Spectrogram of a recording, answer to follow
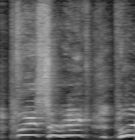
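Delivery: very high, drawn-out whimpering plea; mock begging. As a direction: beg for your life, hammed up. Acting out victim begging.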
